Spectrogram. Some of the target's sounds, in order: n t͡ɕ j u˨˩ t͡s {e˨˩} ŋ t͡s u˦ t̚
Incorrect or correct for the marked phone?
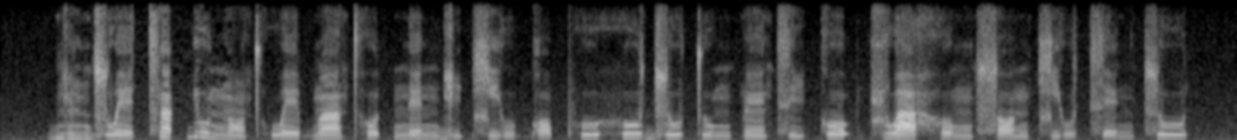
correct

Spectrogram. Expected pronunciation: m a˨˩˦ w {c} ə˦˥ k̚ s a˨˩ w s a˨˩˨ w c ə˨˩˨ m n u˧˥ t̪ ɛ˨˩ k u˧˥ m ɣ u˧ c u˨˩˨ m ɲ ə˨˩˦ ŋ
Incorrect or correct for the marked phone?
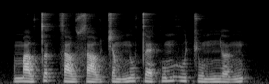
incorrect: t̪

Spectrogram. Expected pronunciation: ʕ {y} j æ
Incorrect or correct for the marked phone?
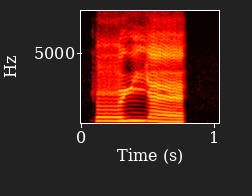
correct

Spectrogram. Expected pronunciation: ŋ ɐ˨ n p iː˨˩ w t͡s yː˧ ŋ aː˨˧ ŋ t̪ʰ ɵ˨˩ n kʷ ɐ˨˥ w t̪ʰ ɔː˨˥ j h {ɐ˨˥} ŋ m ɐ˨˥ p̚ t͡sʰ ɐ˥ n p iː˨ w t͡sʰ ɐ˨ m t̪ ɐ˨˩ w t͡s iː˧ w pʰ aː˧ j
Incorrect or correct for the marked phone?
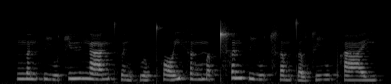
incorrect: ɐ˨˧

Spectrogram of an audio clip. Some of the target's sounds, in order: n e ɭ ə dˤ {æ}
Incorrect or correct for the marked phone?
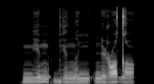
correct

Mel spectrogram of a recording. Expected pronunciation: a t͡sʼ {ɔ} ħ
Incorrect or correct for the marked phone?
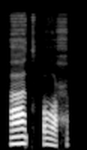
correct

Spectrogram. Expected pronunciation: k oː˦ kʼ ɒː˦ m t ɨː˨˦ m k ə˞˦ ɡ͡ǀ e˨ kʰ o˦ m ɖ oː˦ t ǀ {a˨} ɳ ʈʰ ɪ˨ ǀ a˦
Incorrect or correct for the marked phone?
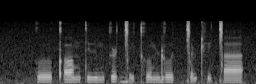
incorrect: ə˨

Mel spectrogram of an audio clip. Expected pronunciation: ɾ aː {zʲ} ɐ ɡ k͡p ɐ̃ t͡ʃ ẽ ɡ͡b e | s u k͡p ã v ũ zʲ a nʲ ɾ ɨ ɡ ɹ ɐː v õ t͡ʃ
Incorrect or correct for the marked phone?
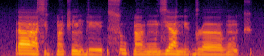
incorrect: sʲ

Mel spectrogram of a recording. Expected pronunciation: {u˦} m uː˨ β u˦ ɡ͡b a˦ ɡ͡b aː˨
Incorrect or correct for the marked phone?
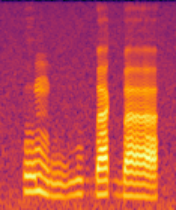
incorrect: o˦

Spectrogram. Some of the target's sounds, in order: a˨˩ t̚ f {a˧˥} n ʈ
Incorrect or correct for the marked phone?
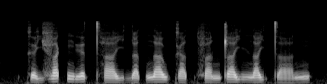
incorrect: a˨˩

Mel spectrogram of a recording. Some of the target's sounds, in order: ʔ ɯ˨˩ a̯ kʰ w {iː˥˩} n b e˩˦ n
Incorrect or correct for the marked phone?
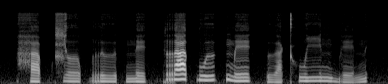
correct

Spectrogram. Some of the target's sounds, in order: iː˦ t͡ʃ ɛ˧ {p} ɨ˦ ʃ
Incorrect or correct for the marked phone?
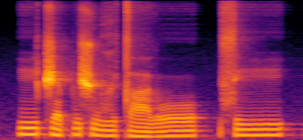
correct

